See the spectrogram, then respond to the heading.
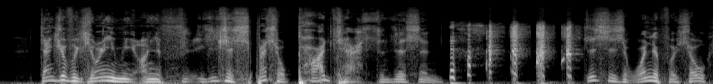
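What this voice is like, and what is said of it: Nerdy basement-kid character voice. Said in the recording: “that voice you do when you sound like the kid that's in the basement with all the like technology”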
